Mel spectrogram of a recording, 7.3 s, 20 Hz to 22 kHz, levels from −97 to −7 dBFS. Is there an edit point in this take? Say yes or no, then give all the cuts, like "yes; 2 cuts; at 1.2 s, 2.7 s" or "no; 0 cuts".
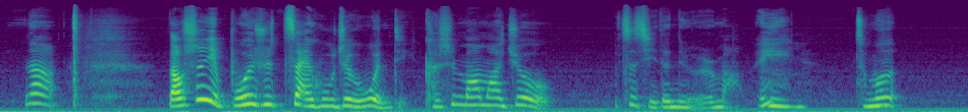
no; 0 cuts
